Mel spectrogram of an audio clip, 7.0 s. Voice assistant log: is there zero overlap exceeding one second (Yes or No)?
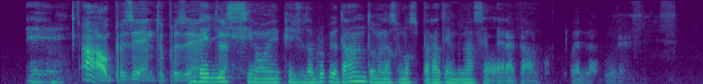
Yes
